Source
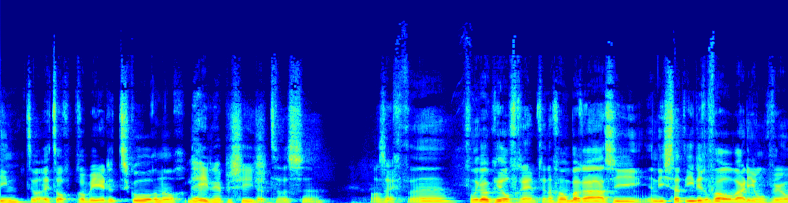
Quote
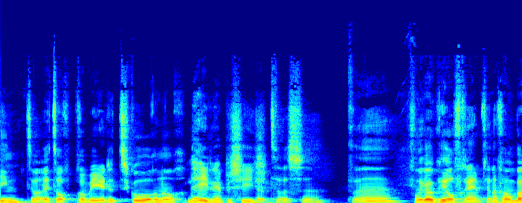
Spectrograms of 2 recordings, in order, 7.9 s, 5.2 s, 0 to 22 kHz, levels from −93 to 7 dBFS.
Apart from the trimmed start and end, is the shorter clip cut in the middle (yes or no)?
yes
